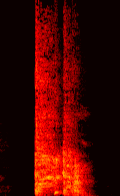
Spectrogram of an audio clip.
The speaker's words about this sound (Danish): undskyld, jeg hoster lige et øjeblik,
